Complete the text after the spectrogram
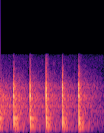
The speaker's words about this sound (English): He says, well, I'm just going to wait right here outside the door, and I'm going to knock.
